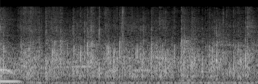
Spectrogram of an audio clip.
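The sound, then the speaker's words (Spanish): A crowd claps steadily and loudly for miners as they come out of the mine, a dense wash of applause lasting the whole clip with a few cheers and voices mixed in. “Oigan aplausos, que recibieron los mineros justo al salir de la mina.”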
